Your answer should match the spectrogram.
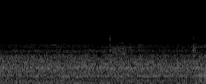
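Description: Steady outdoor background noise, an even hum with no distinct event, typical of distant street traffic.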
